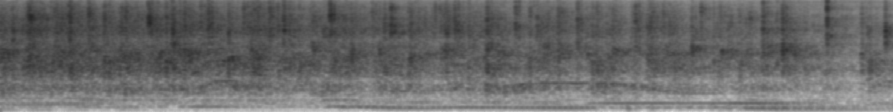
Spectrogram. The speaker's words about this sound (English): Oh, keep clapping, keep clapping, keep clapping.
